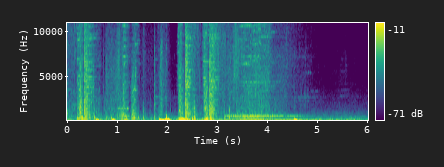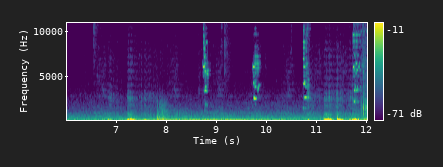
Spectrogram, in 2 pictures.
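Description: A magical orb hums and crackles.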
